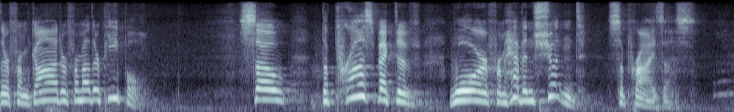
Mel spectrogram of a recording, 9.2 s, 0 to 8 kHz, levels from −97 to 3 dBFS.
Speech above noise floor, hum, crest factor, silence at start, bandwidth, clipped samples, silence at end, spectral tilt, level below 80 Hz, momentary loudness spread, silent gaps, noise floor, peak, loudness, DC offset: 35 dB; none; 20 dB; 0 s; 7.6 kHz; under 0.1%; 0.5 s; -4.5 dB/octave; -54 dBFS; 15 LU; none; -54 dBFS; 0 dBFS; -19 LUFS; under 0.1%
